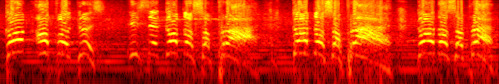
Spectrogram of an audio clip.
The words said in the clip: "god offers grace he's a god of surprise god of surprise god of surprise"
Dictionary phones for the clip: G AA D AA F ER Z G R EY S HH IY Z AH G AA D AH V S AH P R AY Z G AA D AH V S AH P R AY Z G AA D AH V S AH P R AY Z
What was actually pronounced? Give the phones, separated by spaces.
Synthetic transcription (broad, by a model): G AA D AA F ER G R EY S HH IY S AH G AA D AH S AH P R AY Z G AA D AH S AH P R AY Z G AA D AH S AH P R AY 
